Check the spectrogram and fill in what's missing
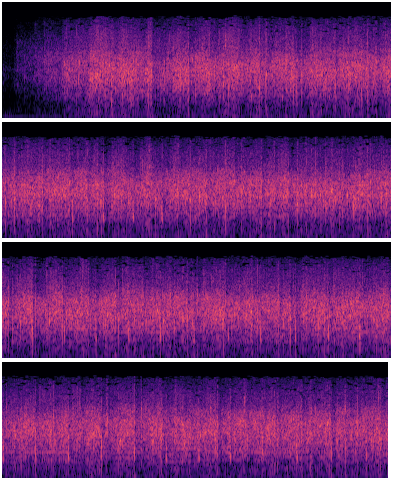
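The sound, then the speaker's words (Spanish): Sustained applause from a theatre audience after a play, with coughs and candy-wrapper rustling: a dense, steady wash of many hands clapping that starts almost at once and holds at an even, fairly loud level for about fifteen seconds, with no voices. “si te parece, escuchemos la respuesta del público con toses y ruido de envoltorios de caramelos incluidos.”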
